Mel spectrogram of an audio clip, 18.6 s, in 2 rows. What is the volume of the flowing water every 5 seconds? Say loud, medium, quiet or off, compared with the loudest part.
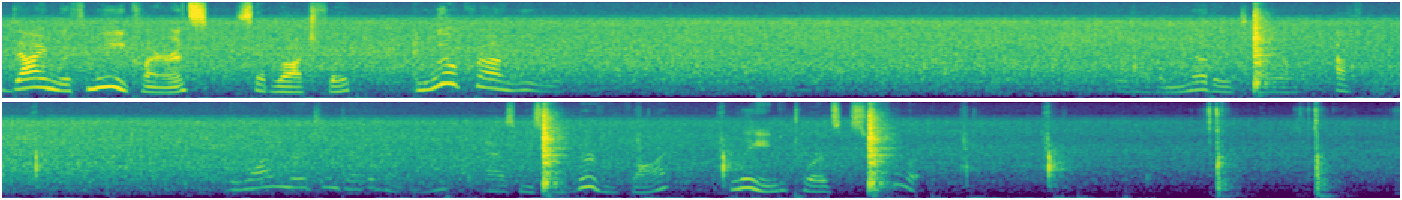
loud, loud, medium, quiet.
